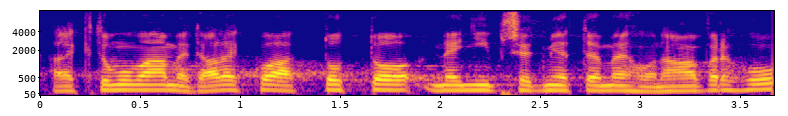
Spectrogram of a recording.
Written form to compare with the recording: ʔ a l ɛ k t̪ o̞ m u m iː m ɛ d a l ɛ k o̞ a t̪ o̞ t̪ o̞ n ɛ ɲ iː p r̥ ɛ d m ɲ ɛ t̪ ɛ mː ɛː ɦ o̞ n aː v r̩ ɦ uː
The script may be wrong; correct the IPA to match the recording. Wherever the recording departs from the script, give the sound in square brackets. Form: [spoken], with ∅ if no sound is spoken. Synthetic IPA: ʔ a l ɛ k t̪ o̞ m u m [aː] m ɛ d a l ɛ k o̞ a t̪ o̞ t̪ o̞ n ɛ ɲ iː p r̥ ɛ d m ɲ ɛ t̪ ɛ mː ɛː ɦ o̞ n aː v r̩ ɦ [u]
